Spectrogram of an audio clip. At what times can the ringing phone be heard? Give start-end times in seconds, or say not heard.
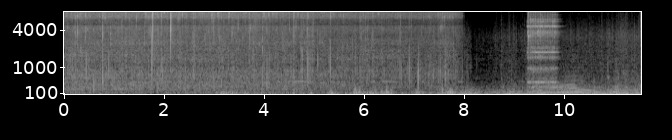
9.2-9.9.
